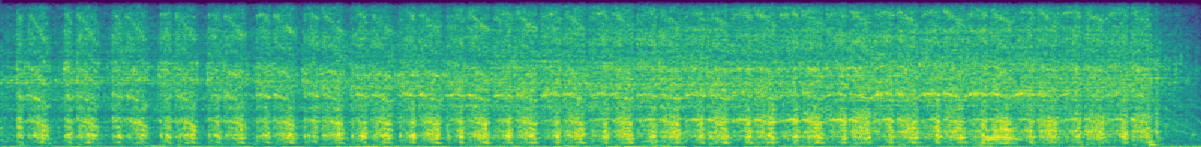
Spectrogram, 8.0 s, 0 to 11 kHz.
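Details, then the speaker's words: 2014 Vauxhall Combo 2000 van, about 89,000 miles, non-runner: starter spins the engine fast and light, about three beats a second, with no firing; cranks too easily; low compression suspected, not confirmed. "seems to turn over too easy sounds to me low compression though"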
